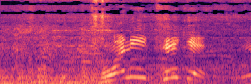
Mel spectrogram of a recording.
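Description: An arcade machine sounds quick rising electronic chimes.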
